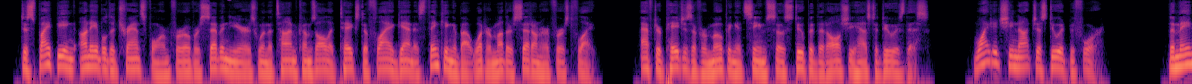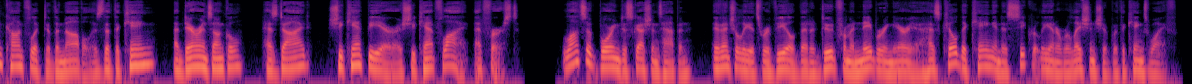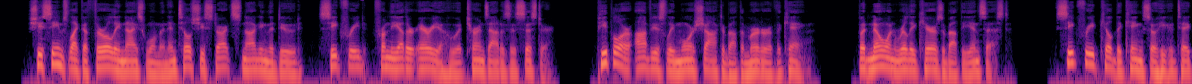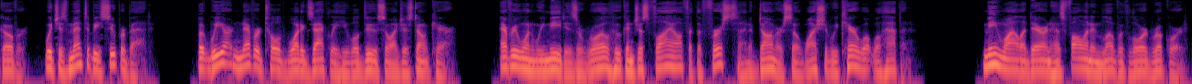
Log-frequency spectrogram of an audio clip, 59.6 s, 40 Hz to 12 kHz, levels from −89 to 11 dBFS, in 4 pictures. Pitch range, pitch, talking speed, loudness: 90-115 Hz, 100 Hz, 220 wpm, -25 LUFS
